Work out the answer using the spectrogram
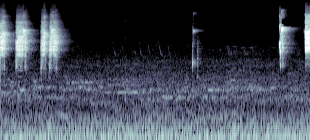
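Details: Kala teetar, or black francolin, calling: the rasping tail of one phrase opens, then a lone faint high note, and a new phrase of a thin lead note and a harsh burst starts at the close.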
